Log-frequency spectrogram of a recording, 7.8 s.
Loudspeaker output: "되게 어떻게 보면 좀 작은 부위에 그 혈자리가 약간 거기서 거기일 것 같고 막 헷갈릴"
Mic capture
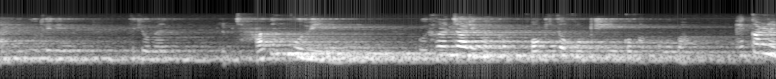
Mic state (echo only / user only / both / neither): echo only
